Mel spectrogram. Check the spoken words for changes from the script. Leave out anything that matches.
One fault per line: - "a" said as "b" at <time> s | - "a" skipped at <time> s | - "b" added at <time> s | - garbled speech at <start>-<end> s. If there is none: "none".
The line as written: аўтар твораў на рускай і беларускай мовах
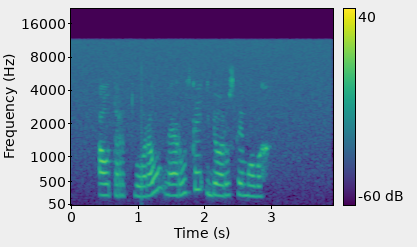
none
